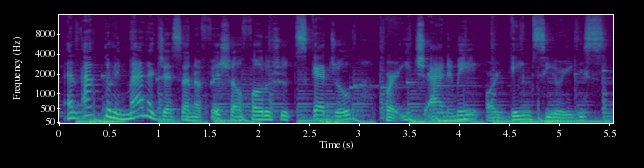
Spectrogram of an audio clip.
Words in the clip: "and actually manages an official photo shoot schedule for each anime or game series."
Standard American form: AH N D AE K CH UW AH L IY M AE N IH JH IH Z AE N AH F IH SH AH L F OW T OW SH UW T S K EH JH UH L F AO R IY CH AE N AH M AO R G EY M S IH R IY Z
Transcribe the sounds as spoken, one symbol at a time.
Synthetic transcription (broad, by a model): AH N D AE K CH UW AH L IY M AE N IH JH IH S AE N AH F IH SH AH L F OW T OW SH UW T S K EH JH UH L F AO R IY CH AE N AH M AO R G EY M S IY R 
